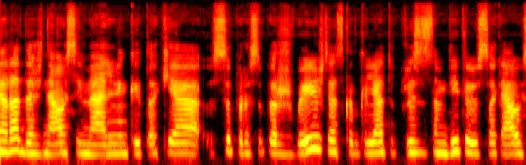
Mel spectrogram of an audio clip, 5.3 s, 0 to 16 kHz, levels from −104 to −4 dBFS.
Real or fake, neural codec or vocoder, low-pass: fake; vocoder, 44.1 kHz, 128 mel bands, Pupu-Vocoder; 14.4 kHz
